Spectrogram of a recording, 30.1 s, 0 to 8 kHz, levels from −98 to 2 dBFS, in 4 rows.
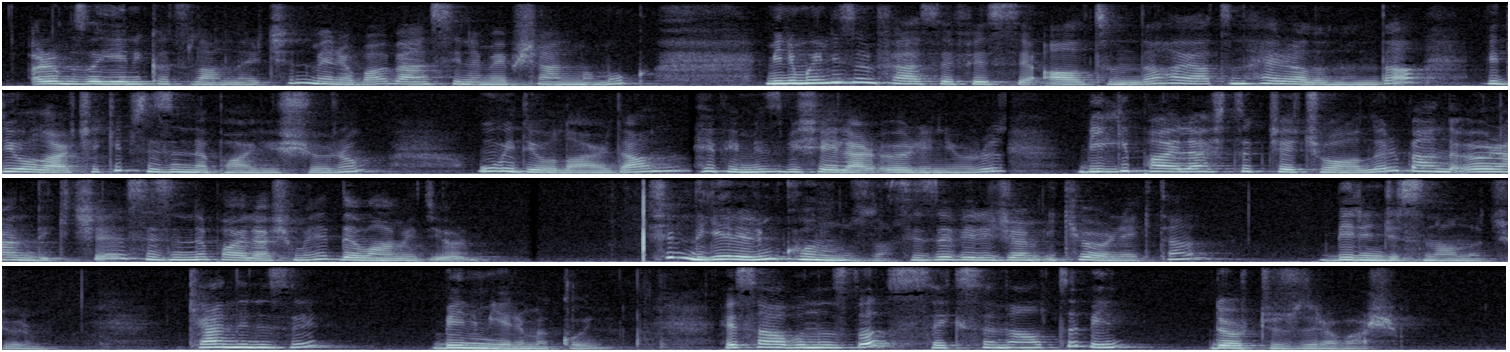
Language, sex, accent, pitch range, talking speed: Turkish, female, native, 200-275 Hz, 105 wpm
